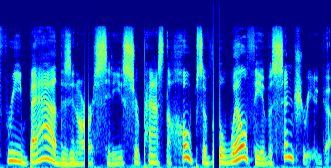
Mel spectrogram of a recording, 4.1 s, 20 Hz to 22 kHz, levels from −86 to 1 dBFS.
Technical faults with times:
1.06-1.12 Bluetooth stall
2.68-2.75 Bluetooth stall

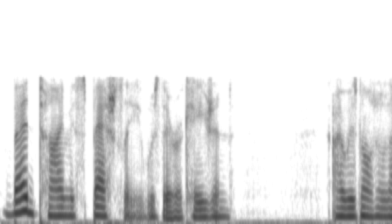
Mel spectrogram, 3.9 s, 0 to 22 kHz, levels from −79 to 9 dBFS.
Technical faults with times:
none

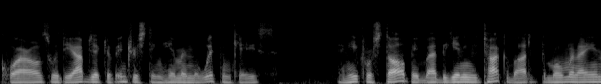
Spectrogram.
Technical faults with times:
2.95-3.37 AMR comfort noise

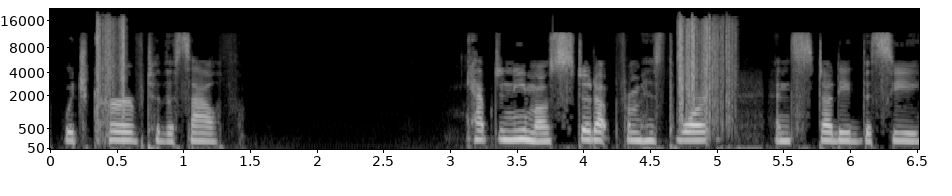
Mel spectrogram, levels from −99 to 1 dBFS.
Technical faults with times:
0.35-0.56 cable scratch noise
4.70-5.15 cable scratch noise

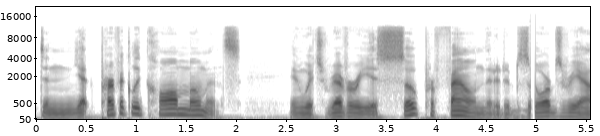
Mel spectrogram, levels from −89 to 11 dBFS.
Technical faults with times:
4.94-4.99 gap at a join of encoded pieces

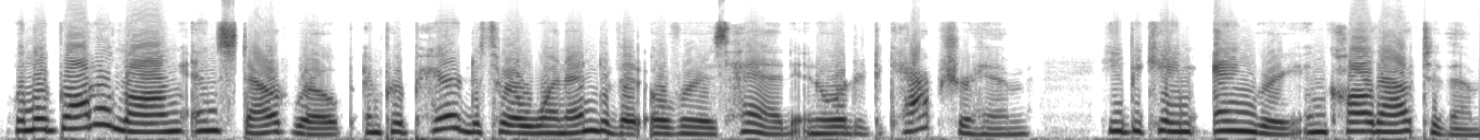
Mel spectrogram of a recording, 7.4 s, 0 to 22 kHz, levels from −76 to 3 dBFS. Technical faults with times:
0.00-7.40 hard clipping

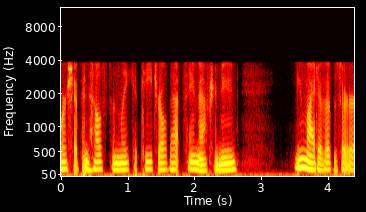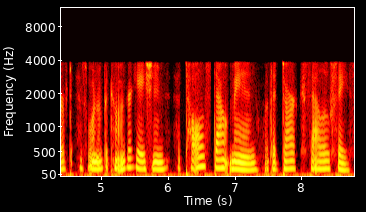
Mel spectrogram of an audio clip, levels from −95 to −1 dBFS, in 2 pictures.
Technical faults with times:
0.00-8.79 Bluetooth CVSD headset codec

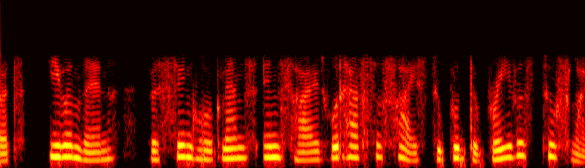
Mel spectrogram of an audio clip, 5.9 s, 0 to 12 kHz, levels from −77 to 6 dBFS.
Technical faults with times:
0.00-5.86 iLBC codec
2.02-2.04 lost iLBC frames
3.64-3.69 lost iLBC frames

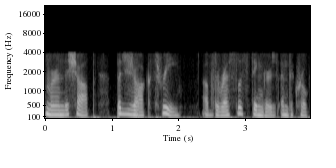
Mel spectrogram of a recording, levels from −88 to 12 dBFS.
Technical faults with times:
1.38-1.40 packet loss with pitch repetition
3.42-3.46 packet loss with pitch repetition

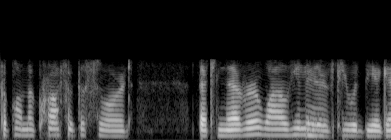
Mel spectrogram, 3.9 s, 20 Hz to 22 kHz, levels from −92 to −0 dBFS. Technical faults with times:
0.00-3.92 AMR narrowband mobile codec
0.32-0.80 AMR bit errors
3.02-3.46 AMR bit errors

